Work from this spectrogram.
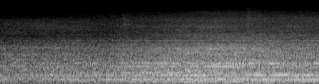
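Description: Mumbai Rajdhani express train with push-pull locomotives rolling past, a loud, steady rumble of wheels and carriages that builds slightly, close by, without speech.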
